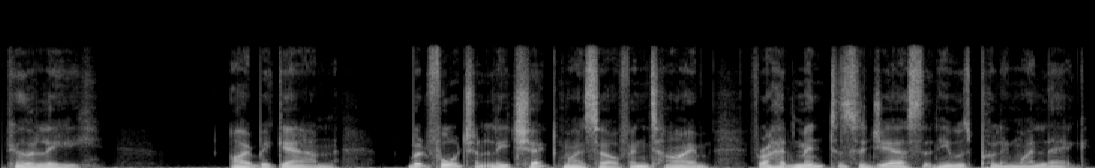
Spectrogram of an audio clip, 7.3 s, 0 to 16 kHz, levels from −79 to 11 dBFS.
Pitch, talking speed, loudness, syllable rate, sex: 125 Hz, 175 wpm, -16 LUFS, 5.6 syllables/s, male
